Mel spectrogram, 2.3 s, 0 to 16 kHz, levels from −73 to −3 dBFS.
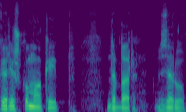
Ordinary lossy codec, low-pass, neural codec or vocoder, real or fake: AAC, 64 kbps; 14.4 kHz; none; real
